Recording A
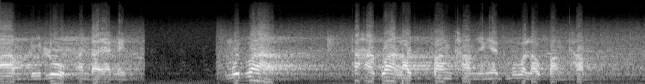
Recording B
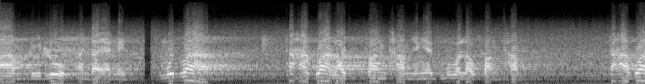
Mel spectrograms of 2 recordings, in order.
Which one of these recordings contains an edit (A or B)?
B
